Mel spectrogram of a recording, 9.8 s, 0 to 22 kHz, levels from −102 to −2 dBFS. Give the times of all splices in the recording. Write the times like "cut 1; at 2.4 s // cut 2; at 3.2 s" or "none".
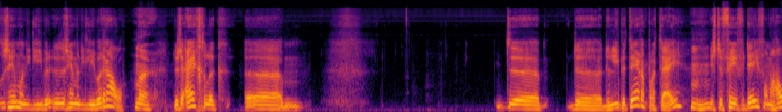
none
